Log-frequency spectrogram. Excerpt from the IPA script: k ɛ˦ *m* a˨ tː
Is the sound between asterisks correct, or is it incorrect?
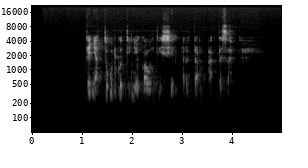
incorrect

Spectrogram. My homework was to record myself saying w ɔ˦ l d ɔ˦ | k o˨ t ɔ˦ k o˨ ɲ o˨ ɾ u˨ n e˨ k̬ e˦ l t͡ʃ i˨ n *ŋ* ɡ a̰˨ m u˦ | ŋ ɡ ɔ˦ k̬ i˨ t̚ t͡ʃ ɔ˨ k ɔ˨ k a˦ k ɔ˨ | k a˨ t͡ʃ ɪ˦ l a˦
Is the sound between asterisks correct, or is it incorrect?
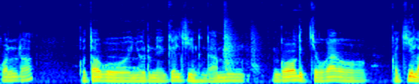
correct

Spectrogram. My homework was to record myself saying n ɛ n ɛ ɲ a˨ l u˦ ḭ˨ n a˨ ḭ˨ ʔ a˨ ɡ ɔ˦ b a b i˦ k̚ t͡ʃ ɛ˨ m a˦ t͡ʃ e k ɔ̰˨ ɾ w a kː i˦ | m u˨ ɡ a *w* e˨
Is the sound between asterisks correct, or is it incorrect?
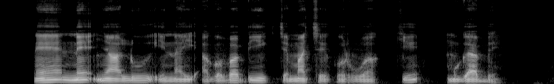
incorrect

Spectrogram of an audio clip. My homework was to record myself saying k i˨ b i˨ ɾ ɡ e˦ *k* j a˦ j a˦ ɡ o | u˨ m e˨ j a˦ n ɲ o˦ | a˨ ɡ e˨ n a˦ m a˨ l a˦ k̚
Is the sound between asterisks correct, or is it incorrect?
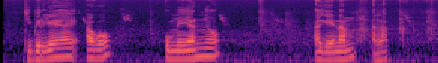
incorrect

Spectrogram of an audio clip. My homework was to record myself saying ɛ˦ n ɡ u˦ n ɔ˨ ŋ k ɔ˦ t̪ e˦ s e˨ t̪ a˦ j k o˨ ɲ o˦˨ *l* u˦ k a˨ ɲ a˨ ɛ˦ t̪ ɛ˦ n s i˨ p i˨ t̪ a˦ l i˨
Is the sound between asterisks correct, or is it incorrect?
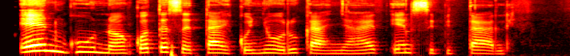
incorrect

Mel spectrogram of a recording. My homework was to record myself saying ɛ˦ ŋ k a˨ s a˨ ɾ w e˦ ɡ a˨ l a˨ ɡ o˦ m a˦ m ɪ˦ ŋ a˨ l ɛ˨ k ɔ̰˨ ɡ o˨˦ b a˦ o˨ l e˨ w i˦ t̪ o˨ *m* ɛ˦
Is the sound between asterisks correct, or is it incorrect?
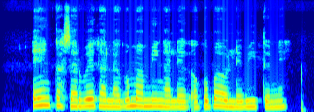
incorrect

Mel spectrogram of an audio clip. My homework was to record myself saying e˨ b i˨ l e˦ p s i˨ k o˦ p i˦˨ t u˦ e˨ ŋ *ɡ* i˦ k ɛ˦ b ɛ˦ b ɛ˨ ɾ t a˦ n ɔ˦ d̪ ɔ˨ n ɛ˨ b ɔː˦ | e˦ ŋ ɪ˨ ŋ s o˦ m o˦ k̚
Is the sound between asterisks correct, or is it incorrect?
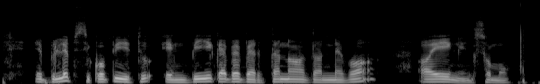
incorrect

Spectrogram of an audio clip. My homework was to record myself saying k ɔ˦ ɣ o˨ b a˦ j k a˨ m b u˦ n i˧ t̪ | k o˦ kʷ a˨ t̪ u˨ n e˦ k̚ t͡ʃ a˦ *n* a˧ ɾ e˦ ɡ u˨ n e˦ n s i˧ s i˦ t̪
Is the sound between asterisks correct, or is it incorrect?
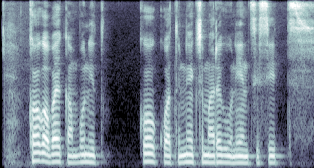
incorrect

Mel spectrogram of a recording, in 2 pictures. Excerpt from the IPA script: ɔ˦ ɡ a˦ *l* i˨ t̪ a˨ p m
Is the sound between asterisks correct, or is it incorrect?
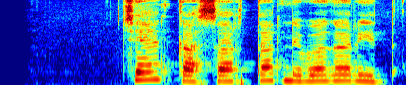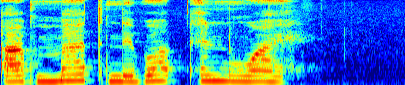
incorrect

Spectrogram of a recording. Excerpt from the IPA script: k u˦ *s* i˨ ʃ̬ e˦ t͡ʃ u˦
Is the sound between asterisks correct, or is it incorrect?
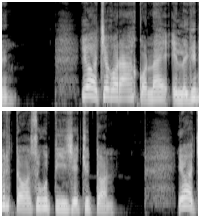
incorrect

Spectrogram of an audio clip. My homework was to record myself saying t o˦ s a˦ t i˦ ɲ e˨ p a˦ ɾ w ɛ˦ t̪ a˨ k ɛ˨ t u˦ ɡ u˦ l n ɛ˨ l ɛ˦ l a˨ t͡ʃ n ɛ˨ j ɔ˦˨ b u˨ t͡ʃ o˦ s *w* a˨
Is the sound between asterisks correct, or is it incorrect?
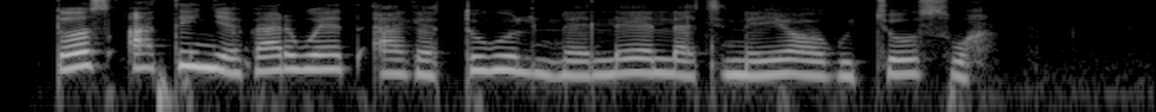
correct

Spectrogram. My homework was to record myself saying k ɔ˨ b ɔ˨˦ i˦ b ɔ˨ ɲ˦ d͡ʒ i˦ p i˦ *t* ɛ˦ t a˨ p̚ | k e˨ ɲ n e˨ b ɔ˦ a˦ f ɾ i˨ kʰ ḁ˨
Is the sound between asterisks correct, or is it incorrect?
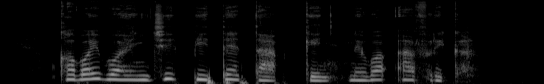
correct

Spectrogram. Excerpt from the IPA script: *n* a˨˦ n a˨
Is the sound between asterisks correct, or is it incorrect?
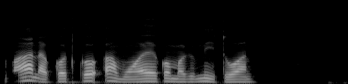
incorrect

